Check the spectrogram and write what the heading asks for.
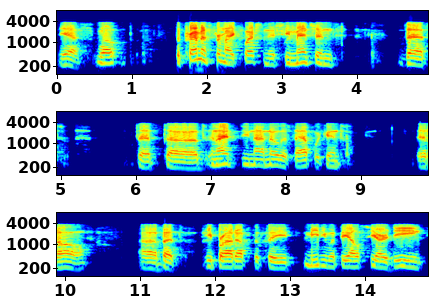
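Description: A middle-aged man, a commissioner, asking questions in a formal but halting way at a public hearing, heard over a landline phone. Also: fairly low pitch, steady tone. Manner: measured, halting, with many fillers. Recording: tinny landline phone line.

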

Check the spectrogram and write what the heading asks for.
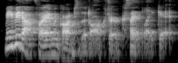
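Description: A young woman vlogger with a slightly raspy, congested voice from a cold, chatting enthusiastically while doing her makeup at home. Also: low voice, wildly swooping pitch, quick pace, a bit bright. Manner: chatty, enthusiastic product talk. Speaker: beauty vlogger. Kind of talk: casual get-ready-with-me makeup talk. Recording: roomy echo.

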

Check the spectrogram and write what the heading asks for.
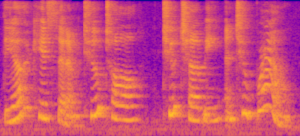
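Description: A woman's voice: sits high, wildly swooping pitch, a little slow, voice pushed up, full character voice. A woman voicing a downhearted, earnest little schoolgirl in a storybook reading. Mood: hurt. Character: downhearted little schoolgirl confiding in her parents. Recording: roomy, distant mic, faint background noise.

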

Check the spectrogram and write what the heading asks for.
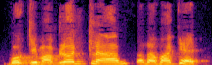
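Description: A man with a Jamaican accent chatting on a phone livestream, telling animated stories, laughing and acting out dialogue. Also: high-pitched, moderate pace, highs cut off, crowd noise. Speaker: dancehall artist on a live stream. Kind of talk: casual chat on a livestream.

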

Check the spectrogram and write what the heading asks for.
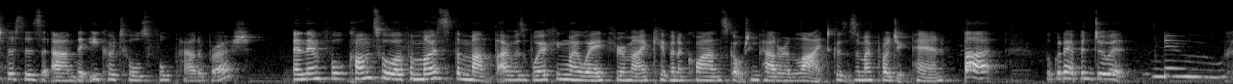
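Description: A woman's voice: mid-range voice, fairly bright tone. A young adult woman feeling sick with a congested cold, chatting casually and a little subdued through a makeup tutorial as a beauty vlogger. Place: furnished living room at home, indoors. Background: background music.

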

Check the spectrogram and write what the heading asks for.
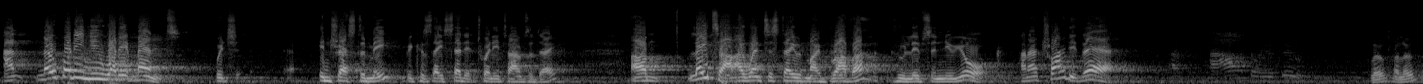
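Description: Male speaker, Sri Lankan accent, slightly high voice, wry anecdotal public talk, big reverberant hall. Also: sing-song, normal speed. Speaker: author speaking at a conference. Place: large hall, live talk to an audience. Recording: very echoey hall with long reverb.

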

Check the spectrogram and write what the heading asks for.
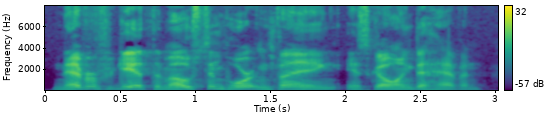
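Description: A man in his thirties with a Southern American accent, preaching a televised sermon from a studio podium, building to loud emphatic repetitions. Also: medium pitch, expressive, brisk. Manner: emphatic, rising to loud repeated declarations.

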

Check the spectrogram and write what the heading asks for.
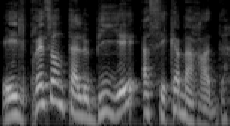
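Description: A man reading a classic novel aloud as an easy-reading audiobook, clear and deliberate. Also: on the high side, sing-song. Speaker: narrator.

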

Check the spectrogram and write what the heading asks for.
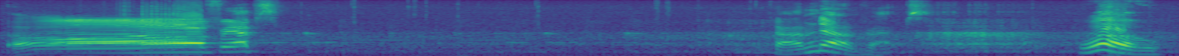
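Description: A woman's voice: a little high, lively intonation, extremely slow, vocal fry, slight background noise, poor audio. A woman giving casual, jokey let's play commentary, exclaiming and muttering to herself as she plays.

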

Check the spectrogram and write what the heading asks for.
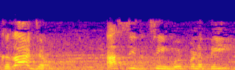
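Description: A man's voice: very high-pitched, brisk, over music, crowd noise. A young man, a pro wrestler, delivering a wrestling promo with brash, emphatic trash talk. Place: large indoor hall. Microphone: camera a few metres away. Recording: echoey hall, distant mic, muffled, noisy.

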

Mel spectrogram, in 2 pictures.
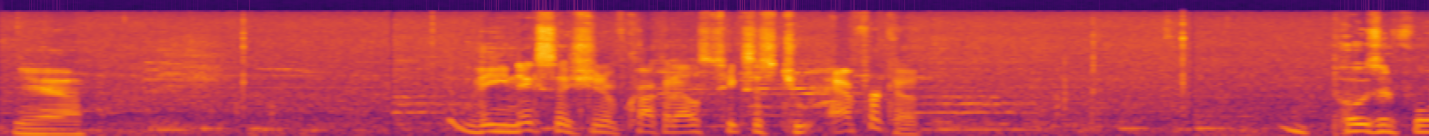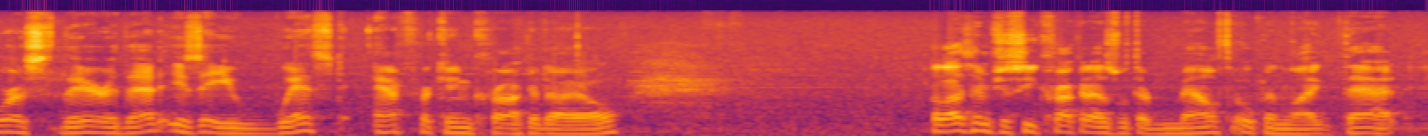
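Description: A man casually narrating a walk through a zoo, pointing out animals in a relaxed, chatty way. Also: medium pitch, moderate pace, long pauses, faint music behind. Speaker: zoo tour vlogger. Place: outdoor zoo walkways. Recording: outdoor noise around camera mic.

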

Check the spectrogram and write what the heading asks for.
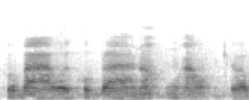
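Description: A man's voice: medium pitch, little pitch movement, slow pace, muffled recording, slight background noise. A man with a Lao accent teaching English words, saying each word several times before explaining it. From Laos. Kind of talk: vocabulary lesson.

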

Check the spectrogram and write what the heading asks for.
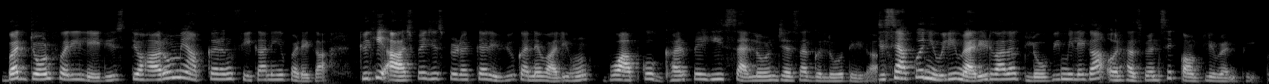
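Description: A woman in her thirties with an Indian English accent talks straight into a camera in a small indoor room. She switches freely between Hindi and English, filling pauses with "you know", in a relaxed, chatty review tone. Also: medium pitch. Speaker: beauty vlogger. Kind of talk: product review vlog.

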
